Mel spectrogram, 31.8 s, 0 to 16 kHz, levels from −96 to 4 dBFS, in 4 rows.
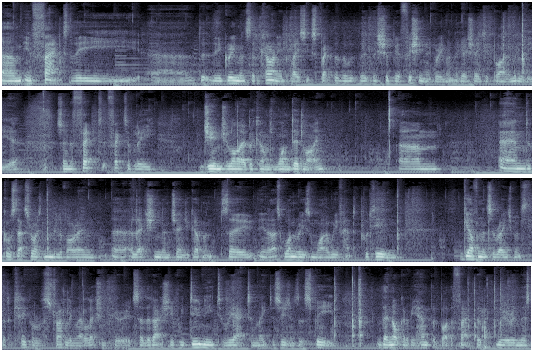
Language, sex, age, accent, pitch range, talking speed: English, male, 40-59, British, 100-115 Hz, 200 wpm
